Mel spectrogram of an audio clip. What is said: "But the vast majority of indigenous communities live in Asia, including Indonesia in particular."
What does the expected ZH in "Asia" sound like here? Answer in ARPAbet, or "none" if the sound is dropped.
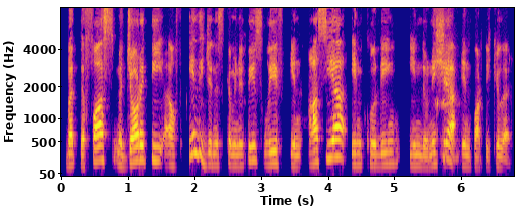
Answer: S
